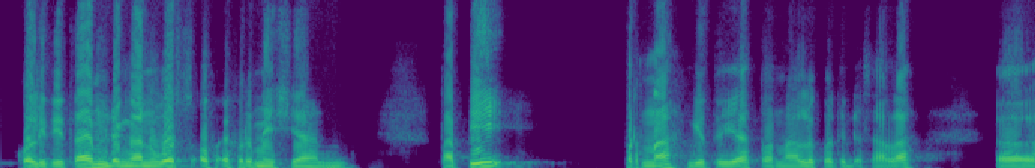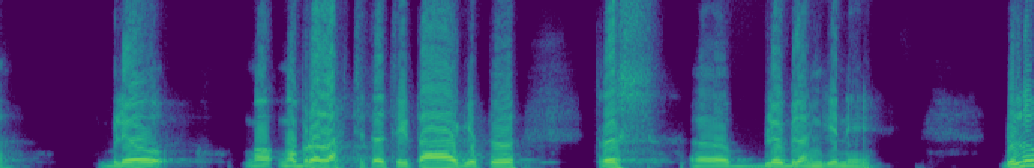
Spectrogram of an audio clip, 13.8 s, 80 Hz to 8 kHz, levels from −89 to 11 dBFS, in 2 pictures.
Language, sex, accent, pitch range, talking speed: Indonesian, male, native, 105-135 Hz, 115 wpm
